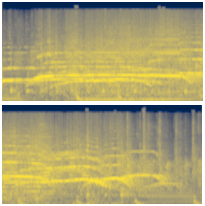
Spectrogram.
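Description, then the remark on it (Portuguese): A crowd at the Bar Queen cheers loudly and continuously for a singer's first show on its stage, with high whoops and shouted voices rising over a steady wash of clapping, the noise staying strong for the whole stretch before easing slightly at the end. “Salva de palmas!”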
